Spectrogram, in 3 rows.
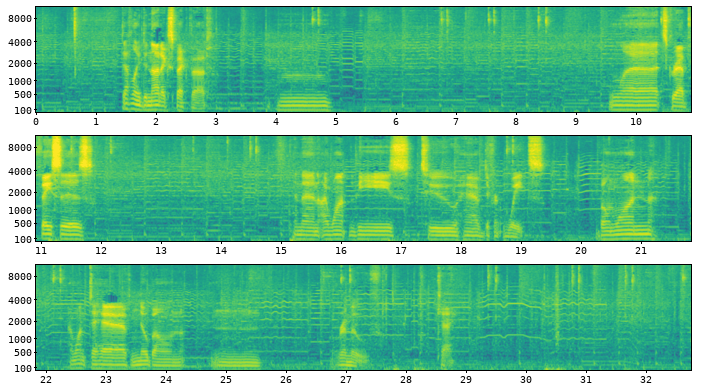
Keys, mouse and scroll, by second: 4.6 click, 6.8 click, 7.5 click, 8.3-10.4 right drag, 10.4 click, 11.1 c, 18.7 click, 22.1 click, 26.9 click, 28.2 Tab, 29.5 right click, 30.4 ctrl+Tab, 31.0 right click, 32.6-32.7 drag.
